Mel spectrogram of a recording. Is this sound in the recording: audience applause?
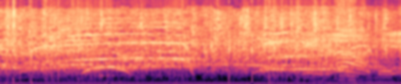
yes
